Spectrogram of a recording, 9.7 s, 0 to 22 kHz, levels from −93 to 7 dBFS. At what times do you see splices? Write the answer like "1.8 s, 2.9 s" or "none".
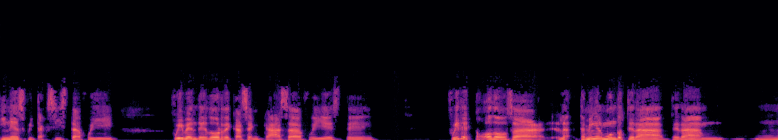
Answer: none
